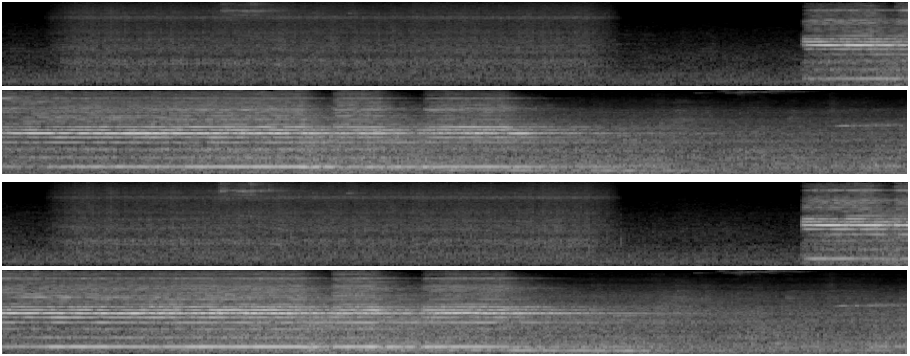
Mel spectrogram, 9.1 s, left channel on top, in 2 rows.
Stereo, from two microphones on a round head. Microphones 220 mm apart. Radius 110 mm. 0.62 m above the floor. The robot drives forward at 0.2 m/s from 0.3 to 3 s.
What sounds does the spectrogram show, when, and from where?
1.0 s keys jangling: 75° right (ahead or behind), 3 m
4.0 s a car horn: 65° right (ahead or behind), 5 m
